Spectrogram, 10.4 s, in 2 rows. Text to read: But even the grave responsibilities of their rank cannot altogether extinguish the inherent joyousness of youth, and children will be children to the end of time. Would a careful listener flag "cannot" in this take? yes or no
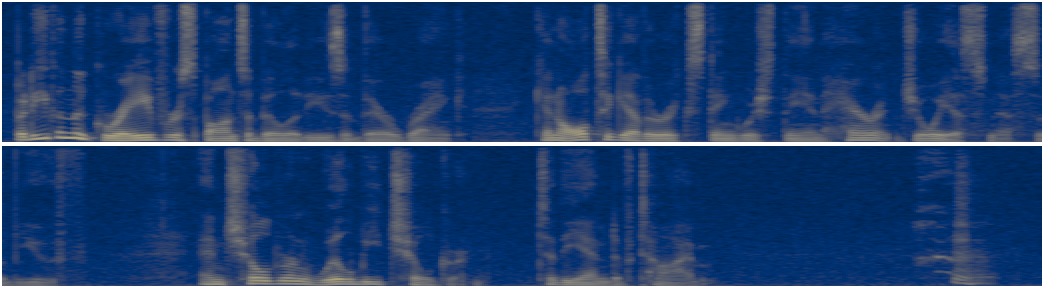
yes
